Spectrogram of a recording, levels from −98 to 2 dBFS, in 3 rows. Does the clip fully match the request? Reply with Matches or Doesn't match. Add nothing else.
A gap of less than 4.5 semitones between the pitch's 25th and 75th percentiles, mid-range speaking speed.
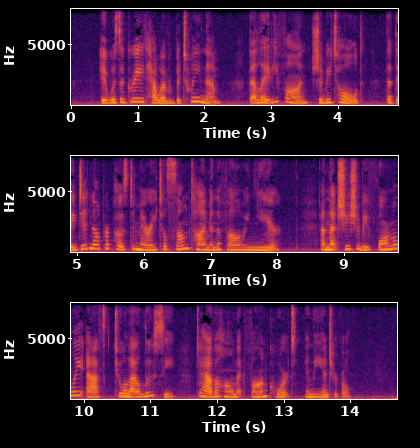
Matches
